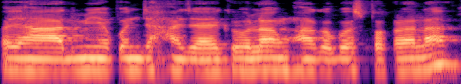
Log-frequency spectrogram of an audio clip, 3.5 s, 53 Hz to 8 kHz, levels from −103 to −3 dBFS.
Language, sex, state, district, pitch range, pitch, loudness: Bhojpuri, male, Uttar Pradesh, Varanasi, 120-125 Hz, 120 Hz, -19 LUFS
